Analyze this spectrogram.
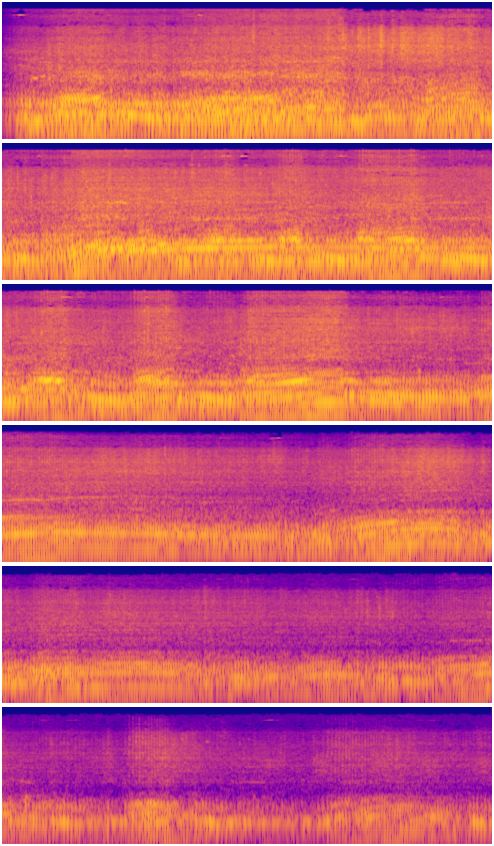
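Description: CFMOTO ZForce side-by-side UTV engine revving up and down as the vehicle pulls away and drives off, fading over the second half as it gets farther away.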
